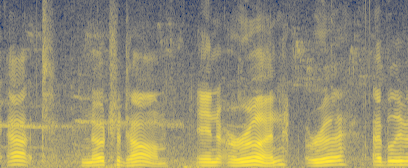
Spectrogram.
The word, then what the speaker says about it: Rouen: Rouen, I believe it's how it's pronounced. The N is silent, is what someone told me last night.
